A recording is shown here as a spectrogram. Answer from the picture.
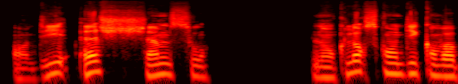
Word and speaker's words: الشمس: Donc le alif et le lam derrière la lettre shin, on ne prononce pas le lam, mais on prononce deux fois la lettre shin. On dit ash shamsu.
